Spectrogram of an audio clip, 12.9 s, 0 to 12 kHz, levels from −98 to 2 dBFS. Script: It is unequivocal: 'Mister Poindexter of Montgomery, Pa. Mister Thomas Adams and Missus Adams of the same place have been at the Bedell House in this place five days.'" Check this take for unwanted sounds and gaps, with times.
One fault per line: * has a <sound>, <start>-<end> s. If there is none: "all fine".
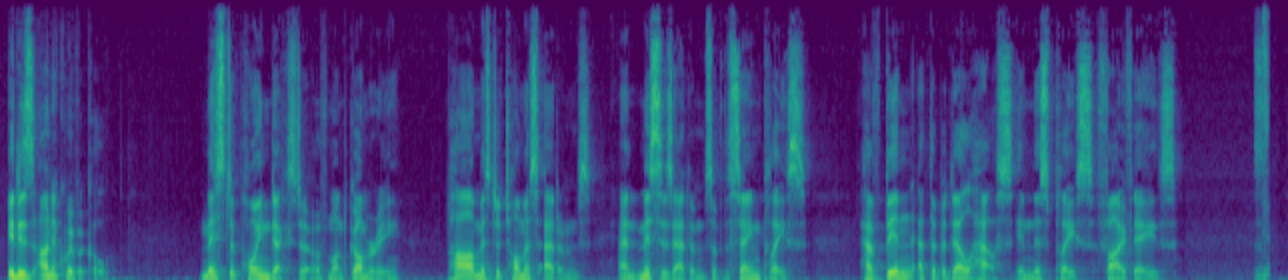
* has a laugh, 12.5-12.7 s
